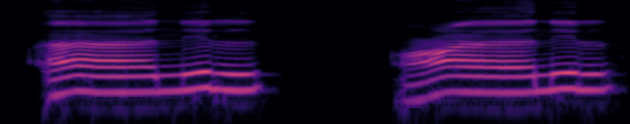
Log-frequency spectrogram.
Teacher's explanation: আইনটিকে মোটা করে গলা চিপে পড়বেন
